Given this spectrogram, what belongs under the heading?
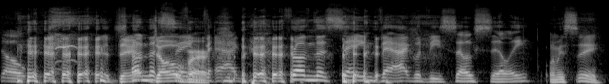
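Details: Adult male comedian with a stuttering disorder, attending speech therapy, speaking in conversation; stuttering.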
